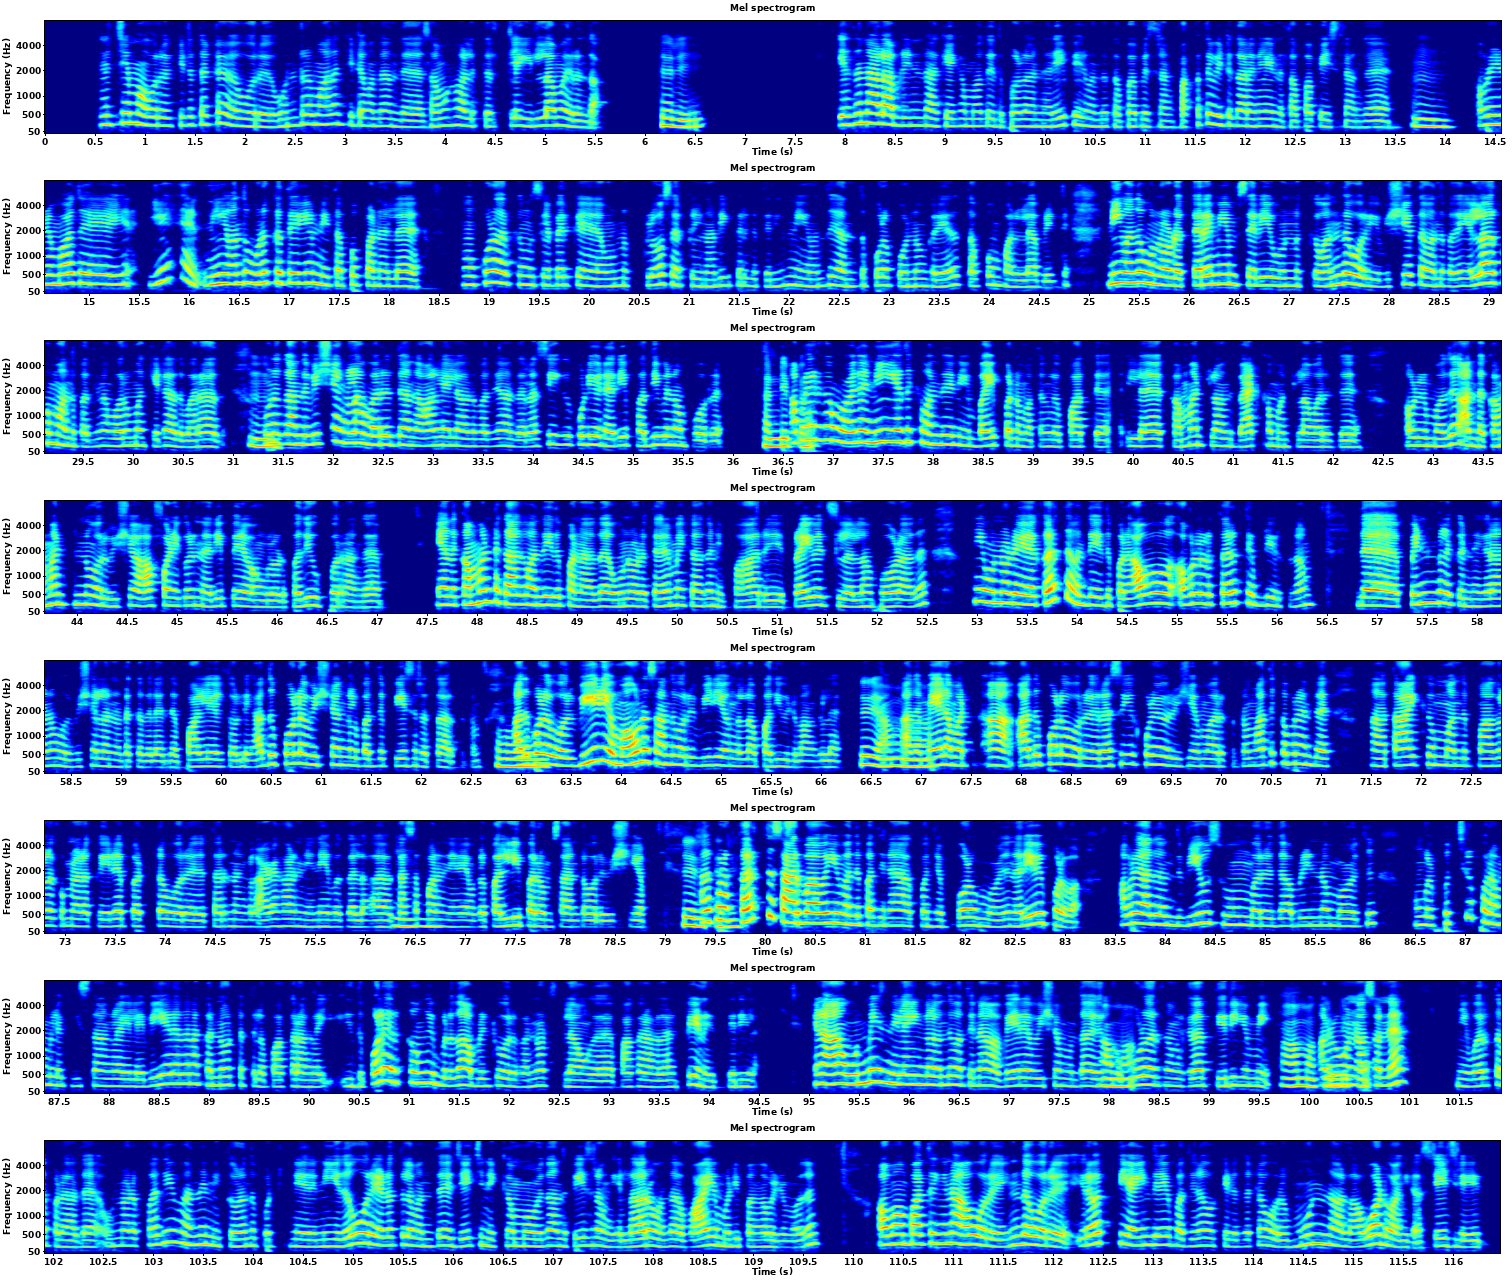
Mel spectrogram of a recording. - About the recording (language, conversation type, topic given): Tamil, podcast, ஆன்லைனில் ரசிக்கப்படுவதையும் உண்மைத்தன்மையையும் எப்படி சமநிலைப்படுத்தலாம்?
- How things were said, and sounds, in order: tapping; in English: "குளோஸ் சர்கிள்"; in English: "ஆன்லைன்ல"; in English: "கமெண்ட்ல"; in English: "பேட் கமெண்ட்"; in English: "கமெண்ட்ன்னு"; in English: "ஆஃப்"; in English: "கமெண்ட்க்காக"; in English: "பிரைவேட்ஸ்"; other noise; tongue click; in English: "வியூஸ்யும்"; trusting: "நீ வருத்தப்படாத. உன்னோட பதிவை வந்து … வந்து வாயை மடிப்பாங்கும்பொழுது"; in English: "அவார்டு"; in English: "ஸ்டேஜ்ல"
